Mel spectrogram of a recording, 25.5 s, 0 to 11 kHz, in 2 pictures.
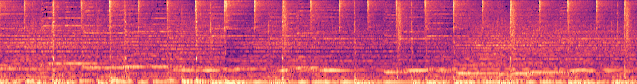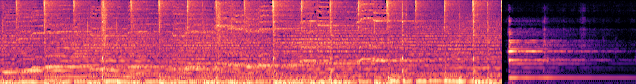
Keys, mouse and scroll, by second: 11.0 KP_7, 13.0 space, 15.6 shift+c, 17.1 KP_5, 17.9 space, 22.2 Tab, 23.4 s.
